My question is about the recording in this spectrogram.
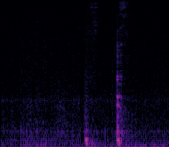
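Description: Near silence, with two faint clicks a little after a second in.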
